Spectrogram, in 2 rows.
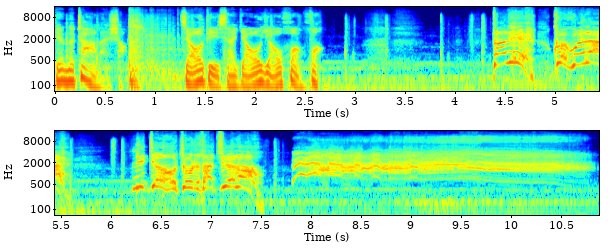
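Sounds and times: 
speech: 0:00.0 - 0:02.8, 0:04.6 - 0:05.6, 0:06.3 - 0:07.6
terrible shrill piercing scream in a dark alley: 0:06.8 - 0:10.8.

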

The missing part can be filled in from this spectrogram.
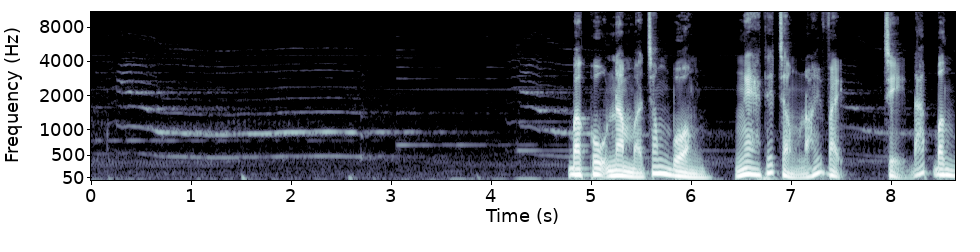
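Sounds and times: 
stray cats yowling: 0:00.2 - 0:03.0, 0:04.2 - 0:05.1, 0:07.5 - 0:08.2
speech: 0:04.8 - 0:08.6.

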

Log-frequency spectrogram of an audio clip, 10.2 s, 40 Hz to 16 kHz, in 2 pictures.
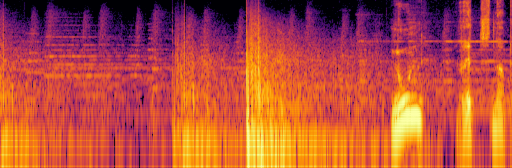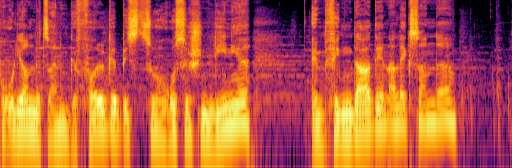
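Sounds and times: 
cannons firing in salute: 0:00.0 - 0:00.8, 0:01.8 - 0:04.5
speech: 0:03.9 - 0:09.8.

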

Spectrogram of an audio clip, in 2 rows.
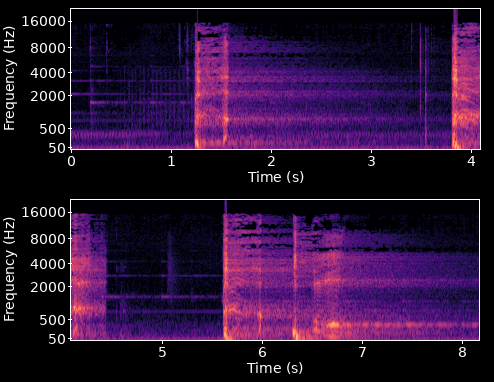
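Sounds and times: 
raspy wheezing coughing like a person with long-standing asthma: 0:01.2 - 0:01.9, 0:03.8 - 0:04.5, 0:05.6 - 0:07.1.

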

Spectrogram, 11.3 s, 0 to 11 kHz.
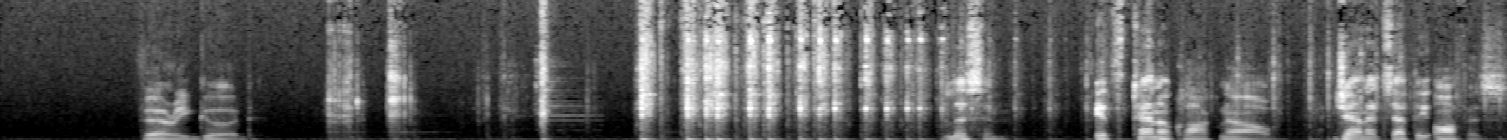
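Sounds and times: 
speech: 0:01.0 - 0:02.0, 0:07.1 - 0:07.6, 0:08.2 - 0:11.2
office typewriter typing: 0:04.8 - 0:11.2.

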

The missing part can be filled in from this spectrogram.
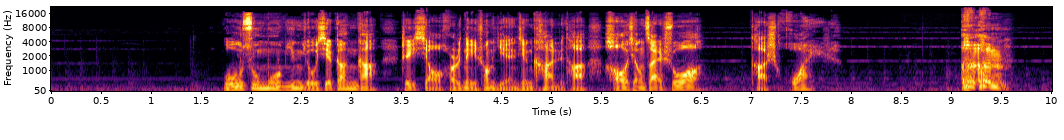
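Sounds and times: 
speech: 0:01.7 - 0:07.9, 0:09.1 - 0:09.6
man coughing: 0:09.1 - 0:09.7.

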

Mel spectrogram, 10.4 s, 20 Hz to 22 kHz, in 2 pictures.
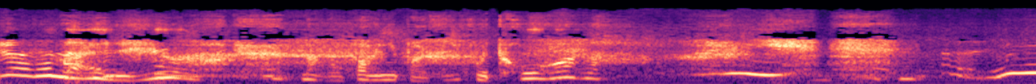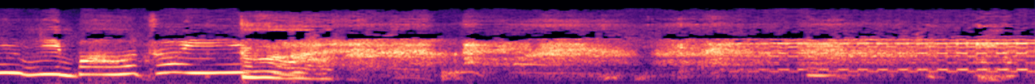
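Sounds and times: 
speech: 0:00.0 - 0:07.5
telephone ringing with an electronic trill: 0:08.7 - 0:10.3.

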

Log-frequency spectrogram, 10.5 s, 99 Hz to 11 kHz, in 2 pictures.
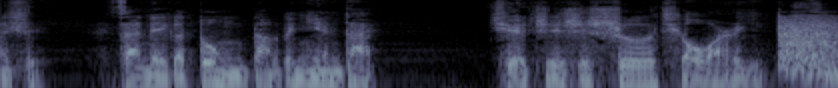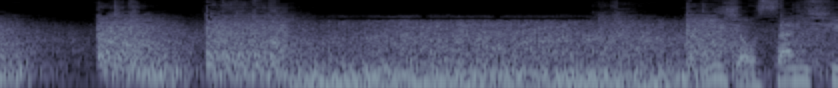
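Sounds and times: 
speech: 0:00.0 - 0:02.4, 0:03.1 - 0:05.2, 0:09.9 - 0:10.4
gunfire from a battle: 0:04.8 - 0:10.4
artillery fire from a battle: 0:04.9 - 0:10.4.

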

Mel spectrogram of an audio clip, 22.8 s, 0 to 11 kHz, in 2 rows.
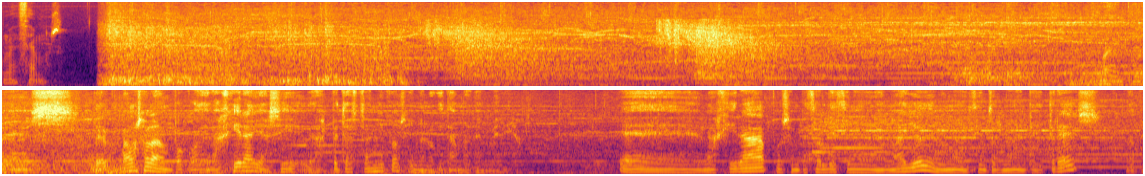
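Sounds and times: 
speech: 0:00.1 - 0:02.0, 0:12.6 - 0:16.6, 0:17.6 - 0:22.8
deep rolling thunder: 0:01.0 - 0:14.9.

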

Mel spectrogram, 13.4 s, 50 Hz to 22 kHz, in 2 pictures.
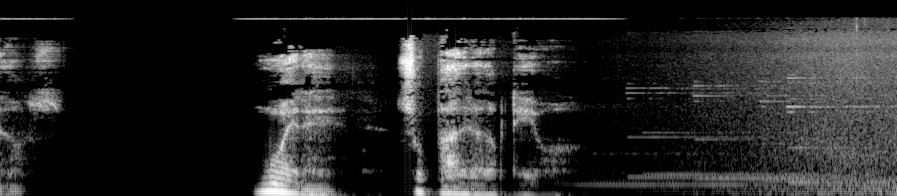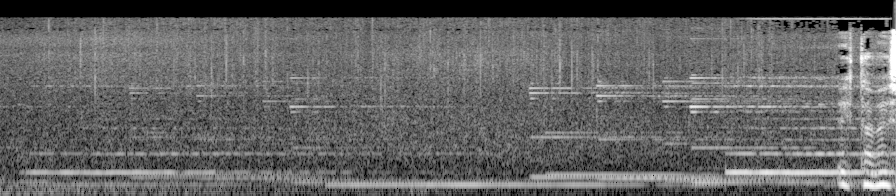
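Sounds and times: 
speech: 0:01.9 - 0:04.2, 0:13.0 - 0:13.4
steady rain: 0:05.1 - 0:13.4.

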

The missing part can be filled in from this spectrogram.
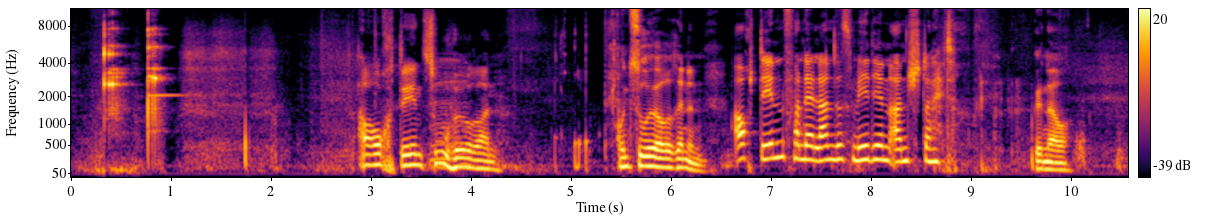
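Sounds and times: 
glasses clinking together in a toast: 0:00.3 - 0:01.1
speech: 0:02.9 - 0:04.4, 0:05.5 - 0:09.0, 0:09.6 - 0:10.1.

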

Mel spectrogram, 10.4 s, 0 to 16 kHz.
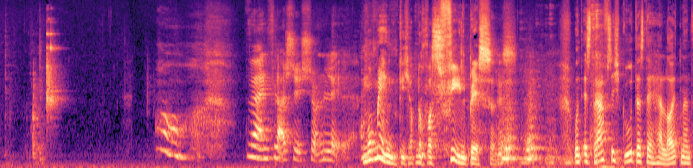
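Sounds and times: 
speech: 0:03.7 - 0:10.3
ceramic plates clinking as plates are changed at a dinner table: 0:06.6 - 0:09.5.

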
